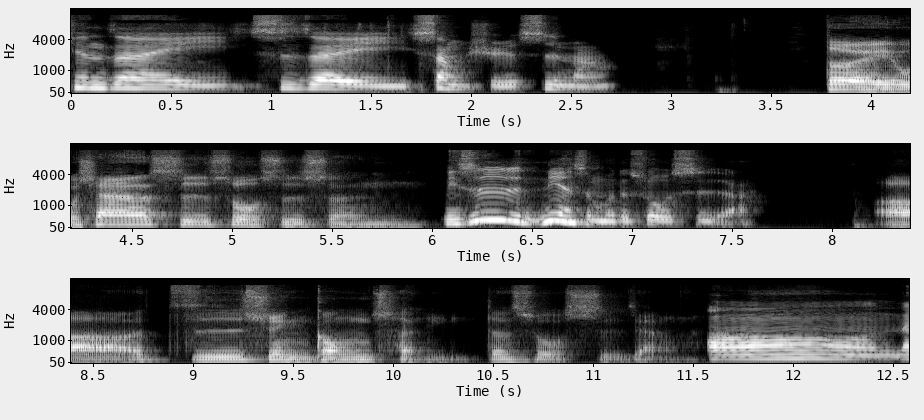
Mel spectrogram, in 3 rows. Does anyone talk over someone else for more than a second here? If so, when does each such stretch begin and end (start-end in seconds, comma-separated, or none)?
none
